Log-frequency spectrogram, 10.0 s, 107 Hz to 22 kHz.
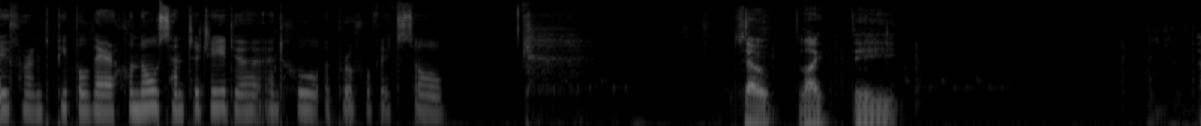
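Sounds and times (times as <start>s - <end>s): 
speech: 0.0s - 3.8s, 4.4s - 4.6s, 6.1s - 7.6s
phone ringing with short electronic beeps: 7.5s - 8.5s.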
